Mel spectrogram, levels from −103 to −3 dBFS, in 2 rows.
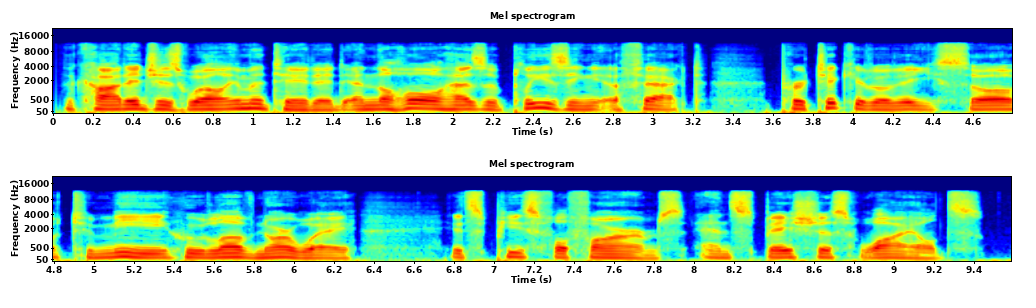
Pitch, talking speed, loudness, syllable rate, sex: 135 Hz, 150 wpm, -19 LUFS, 4.8 syllables/s, male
